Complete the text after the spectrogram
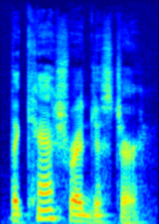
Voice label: cash Register, englishAudio

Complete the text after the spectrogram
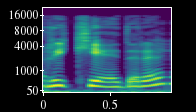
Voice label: requiere, italian

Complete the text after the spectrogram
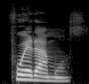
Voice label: "fueramos", spanish

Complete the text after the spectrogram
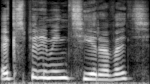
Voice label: experiment, russian

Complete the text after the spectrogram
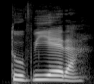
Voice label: "tuviera", Spanish

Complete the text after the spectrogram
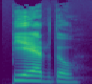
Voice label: "pierdo", spanish

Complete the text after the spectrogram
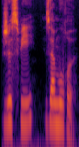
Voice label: i am in love male, French

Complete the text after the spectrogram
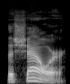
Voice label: "shower", English

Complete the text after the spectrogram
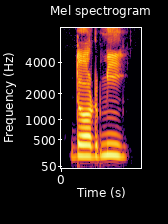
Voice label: "dormi", Spanish

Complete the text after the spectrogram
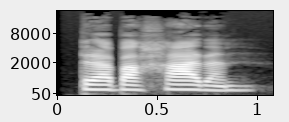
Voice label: "trabajaran", Spanish

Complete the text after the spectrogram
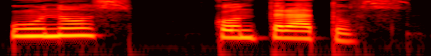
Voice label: unos contratos, Spanish

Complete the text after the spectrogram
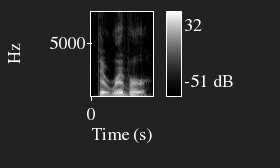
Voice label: "river", English

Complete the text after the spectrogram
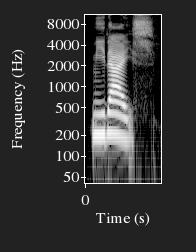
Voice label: "mirais", spanish

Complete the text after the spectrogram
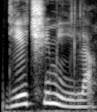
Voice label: ten thousand, italian

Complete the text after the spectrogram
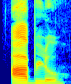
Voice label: "hablo", spanish

